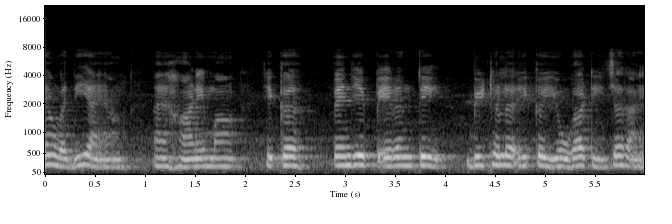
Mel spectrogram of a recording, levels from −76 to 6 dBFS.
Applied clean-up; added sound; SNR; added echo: none; none; none; none.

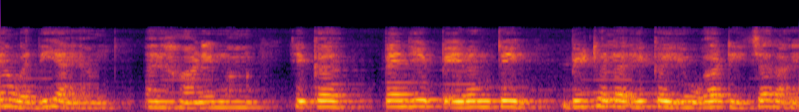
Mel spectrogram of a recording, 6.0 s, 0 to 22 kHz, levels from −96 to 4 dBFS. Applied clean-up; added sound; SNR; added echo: neural separator model SepFormer DNS4.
